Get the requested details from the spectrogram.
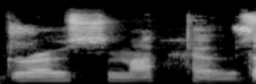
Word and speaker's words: Gross-Matos: Yedder Gross-Matos.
